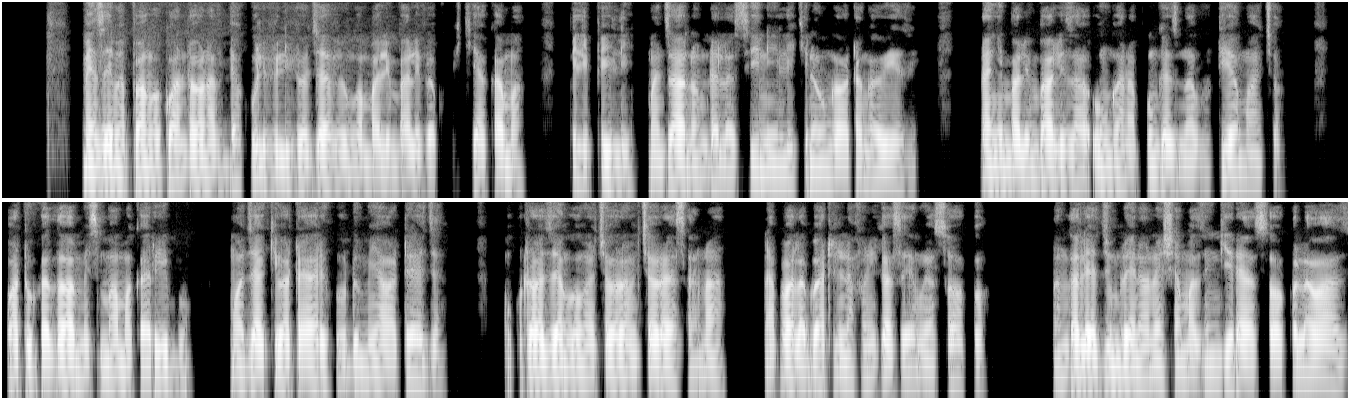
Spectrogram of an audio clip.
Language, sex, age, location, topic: Swahili, male, 18-24, Nairobi, finance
